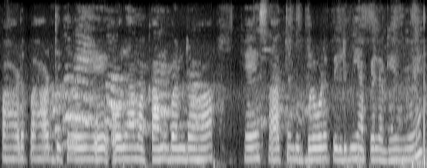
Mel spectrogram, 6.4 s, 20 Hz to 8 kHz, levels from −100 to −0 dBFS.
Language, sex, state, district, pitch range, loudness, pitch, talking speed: Hindi, male, Rajasthan, Jaipur, 190-200 Hz, -21 LUFS, 195 Hz, 225 wpm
